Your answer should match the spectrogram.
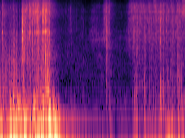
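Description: Tarot cards are shuffled for a full moon reading in a couple of quick riffling bursts, with a short pause between them. The sound is close and crisp, with no talk over it.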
